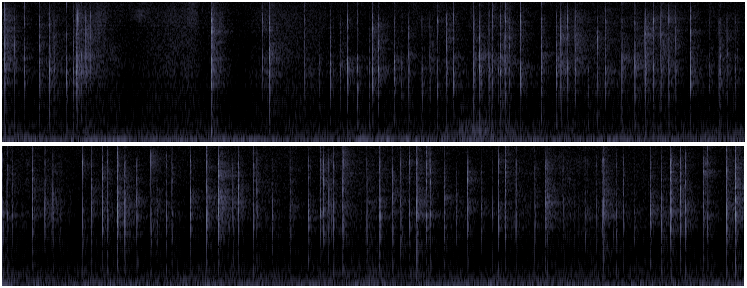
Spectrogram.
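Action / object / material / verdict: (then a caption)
tap / plastic remote control with rubber buttons / plastic / none. A small, flat, hollow plastic infrared LED remote control with a grid of colored rubber buttons is held in both hands and tapped and scratched with long painted nails. Rapid, dry, bright clicks and scratchy rustles run continuously throughout, with only a faint low hum underneath.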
